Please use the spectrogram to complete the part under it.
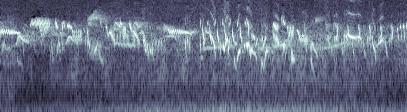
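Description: Birds sing in a forest, a dense, lively chorus of chirps and twittering trills running continuously from near and middle distance.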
